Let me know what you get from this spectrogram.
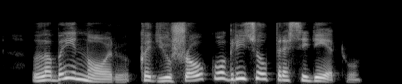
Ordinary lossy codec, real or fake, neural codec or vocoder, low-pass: MP3, 64 kbps; fake; codec, 16 kHz, 1 kbps, X-Codec, WavLM features, trained on Multilingual LibriSpeech; 7.2 kHz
